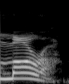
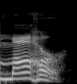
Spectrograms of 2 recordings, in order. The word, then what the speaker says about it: Maher: about Ilona M ilon Mara Ilona Mahar Bill Maher it's spelled the same way as Bill Mah Ilana Mar it's a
